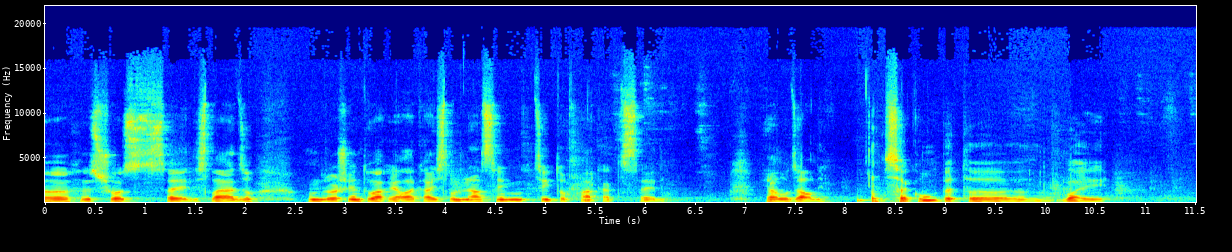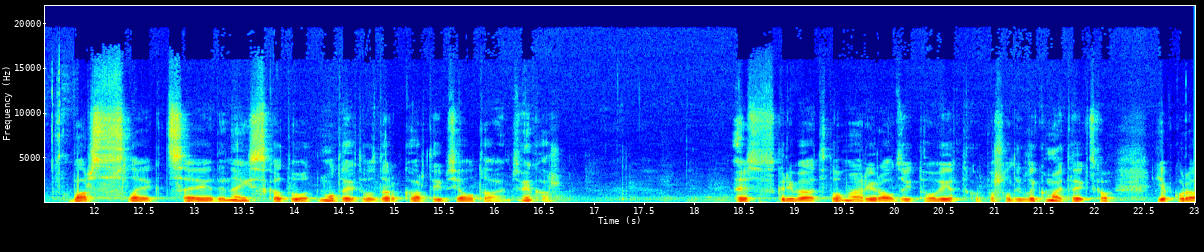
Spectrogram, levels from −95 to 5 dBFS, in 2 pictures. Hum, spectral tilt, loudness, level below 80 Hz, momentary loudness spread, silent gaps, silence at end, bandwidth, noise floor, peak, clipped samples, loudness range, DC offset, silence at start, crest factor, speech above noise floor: none; -6 dB/octave; -17 LUFS; -54 dBFS; 11 LU; none; 0 s; 17 kHz; -50 dBFS; 0 dBFS; under 0.1%; 5 LU; under 0.1%; 0 s; 18 dB; 34 dB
